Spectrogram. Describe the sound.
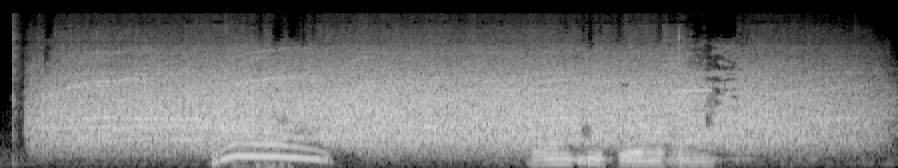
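Steady, dense hand clapping runs almost the whole time, loud and close, while a voice calls out a drawn-out exclamation and then a few short cheering syllables over it.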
